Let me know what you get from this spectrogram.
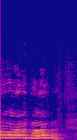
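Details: Shiba Inu named Luna, a female pet indoors, vocalizing on the command "speak": a drawn-out, howl-like yodel with steady harmonics, dipping slightly midway and trailing off into a soft whine after about one second.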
